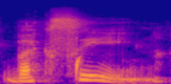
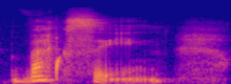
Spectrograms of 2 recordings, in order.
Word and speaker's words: vaccine: Or they have a somewhat different emphasis, like vaccine, which in American English has the emphasis on the second syllable, whereas in British English it's vaccine, with the emphasis on the first syllable.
